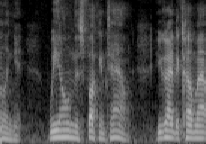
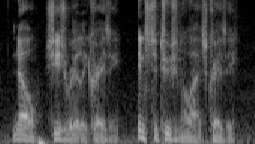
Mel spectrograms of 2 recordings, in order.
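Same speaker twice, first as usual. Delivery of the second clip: very low, rumbling voice; 6 semitones lower, 4 dB quieter than usual. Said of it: "he's got a super deep voice".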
